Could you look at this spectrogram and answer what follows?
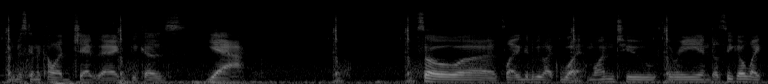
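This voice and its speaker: A man doing casual live gameplay commentary as a streamer, excitable and reactive, often muttering to himself as he plays. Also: lowish voice, moderate pace, background noise. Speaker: livestreamer. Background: music.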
